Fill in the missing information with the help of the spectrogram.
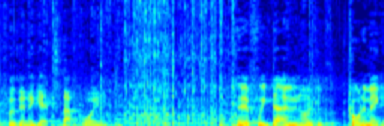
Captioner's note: whisking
